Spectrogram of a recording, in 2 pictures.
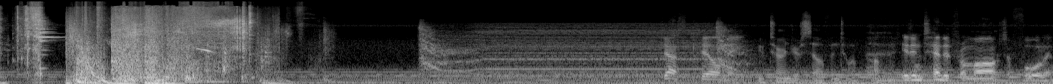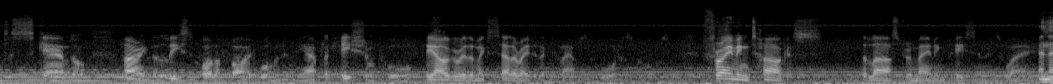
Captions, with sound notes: (weapon blasts) (weapon buzzing) Just kill me. - You turned yourself into a puppet. - It intended for Mark to fall into scandal, hiring the least qualified woman in the application pool. The algorithm accelerated the collapse of Waters Corp, framing Targus, the last remaining piece in its way.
